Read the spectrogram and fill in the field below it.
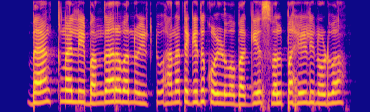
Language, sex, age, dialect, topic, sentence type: Kannada, female, 46-50, Coastal/Dakshin, banking, question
